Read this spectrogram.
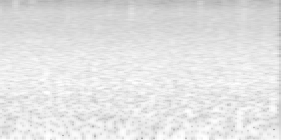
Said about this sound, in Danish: Lyden af den rolige regn gør Geo helt træt.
